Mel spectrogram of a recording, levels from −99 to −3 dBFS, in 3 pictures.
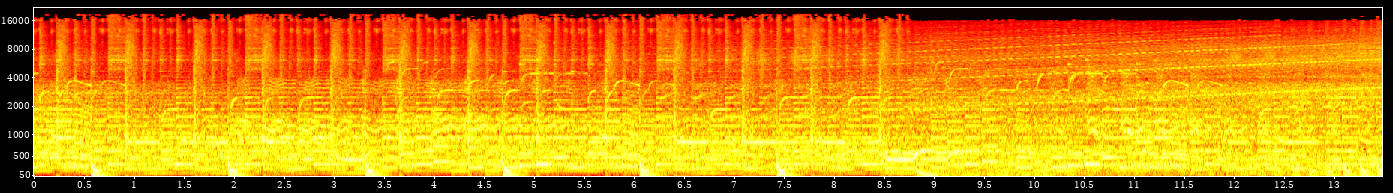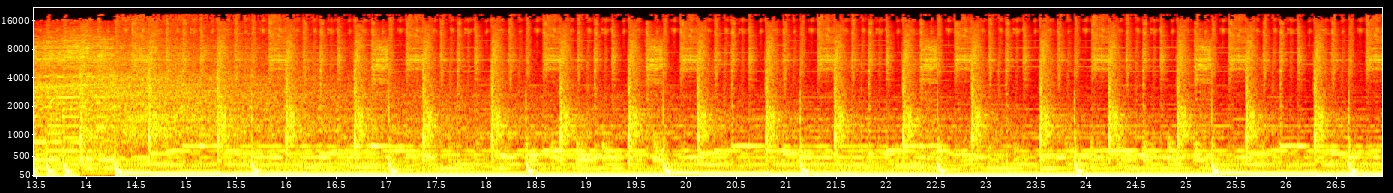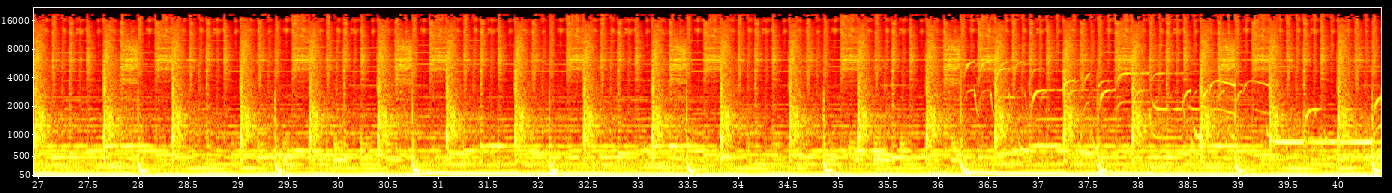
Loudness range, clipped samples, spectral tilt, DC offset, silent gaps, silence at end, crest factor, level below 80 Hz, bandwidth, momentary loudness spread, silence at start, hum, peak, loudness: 1 LU; under 0.1%; -4.5 dB/octave; under 0.1%; none; 0 s; 10 dB; -14 dBFS; 19.5 kHz; 2 LU; 0 s; none; 0 dBFS; -12 LUFS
